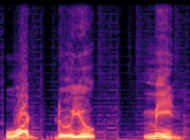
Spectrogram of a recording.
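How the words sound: Each word is said separately.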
